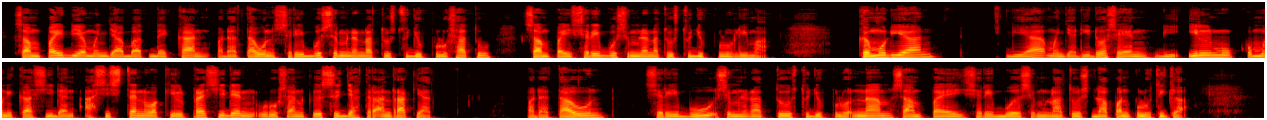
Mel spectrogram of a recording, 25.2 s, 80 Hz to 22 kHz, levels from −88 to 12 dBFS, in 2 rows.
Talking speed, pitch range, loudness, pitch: 65 wpm, 110-130 Hz, -29 LUFS, 120 Hz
